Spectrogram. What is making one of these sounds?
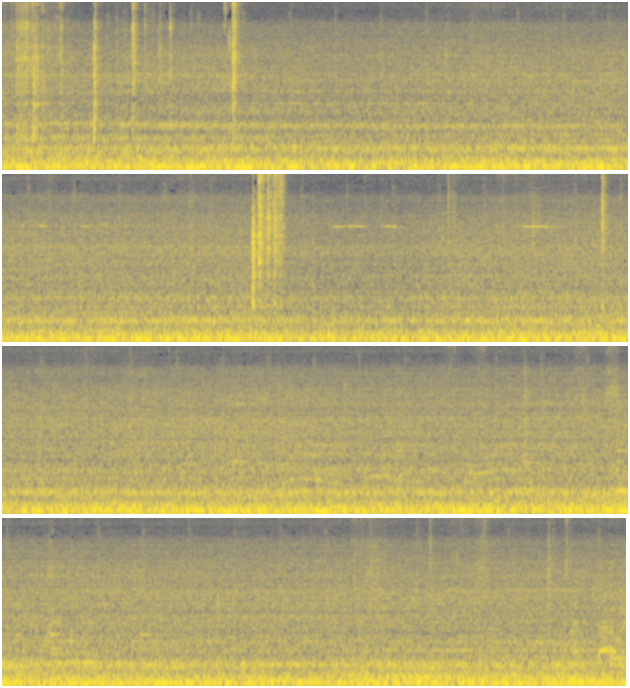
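A car engine idles with a low steady hum, heard from inside the car.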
